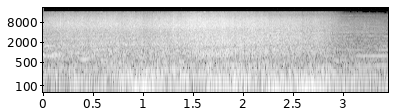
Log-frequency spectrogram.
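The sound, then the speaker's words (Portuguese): A steady rush of water and wind as a boat with local guides moves across South Atlantic ocean waves on a coastal marine safari near Cape Town, the broad surging noise holding level and easing slightly toward the end, with no voices. “Navegamos ao lado de guias locais neste barco.”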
